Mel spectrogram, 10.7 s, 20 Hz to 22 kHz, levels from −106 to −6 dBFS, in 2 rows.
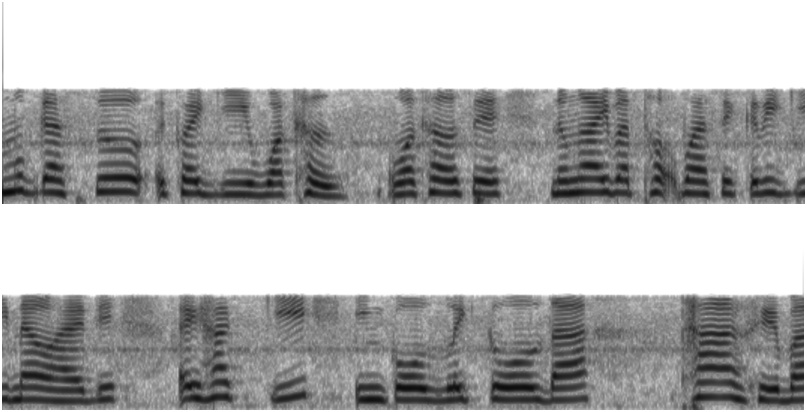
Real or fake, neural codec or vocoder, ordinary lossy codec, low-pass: real; none; none; 3.6 kHz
